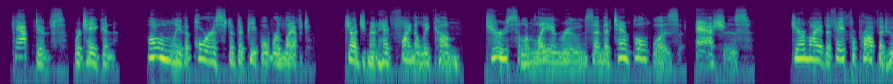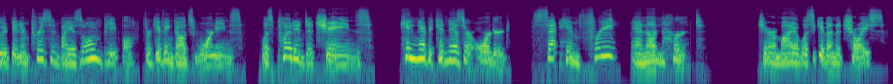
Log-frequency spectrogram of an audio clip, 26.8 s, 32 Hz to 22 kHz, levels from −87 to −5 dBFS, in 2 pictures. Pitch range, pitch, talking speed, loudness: 165-245 Hz, 225 Hz, 130 wpm, -22 LUFS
